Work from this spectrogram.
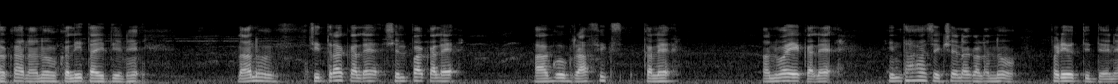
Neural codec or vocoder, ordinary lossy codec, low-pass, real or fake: vocoder, 22.05 kHz, 80 mel bands, Vocos; none; 7.2 kHz; fake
